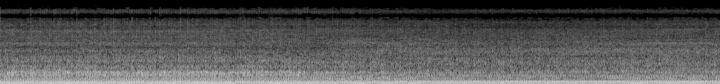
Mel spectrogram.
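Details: Yamaha XJR400 (4HM) engine assembly sold separately, start-check run, no abnormal noise or white smoke, compression tested: steady, even four-cylinder running with deep, smooth hum, no knocks or rattles; healthy.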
